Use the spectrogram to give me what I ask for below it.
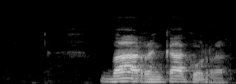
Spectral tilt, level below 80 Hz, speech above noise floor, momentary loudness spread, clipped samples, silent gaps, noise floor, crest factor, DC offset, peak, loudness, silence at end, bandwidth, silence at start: -7.5 dB/octave; -58 dBFS; 42 dB; 13 LU; under 0.1%; none; -59 dBFS; 18 dB; under 0.1%; -2 dBFS; -17 LUFS; 0.1 s; 10 kHz; 1 s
